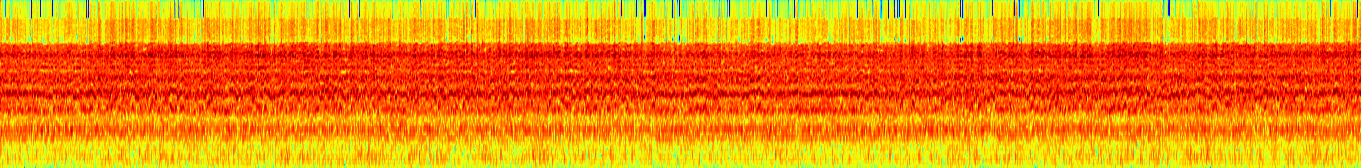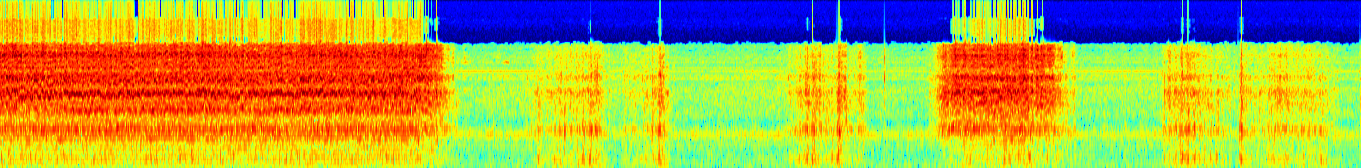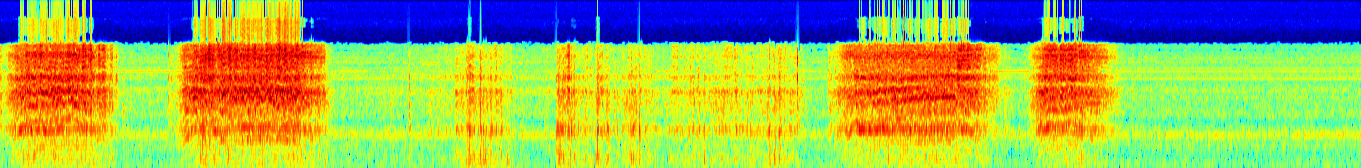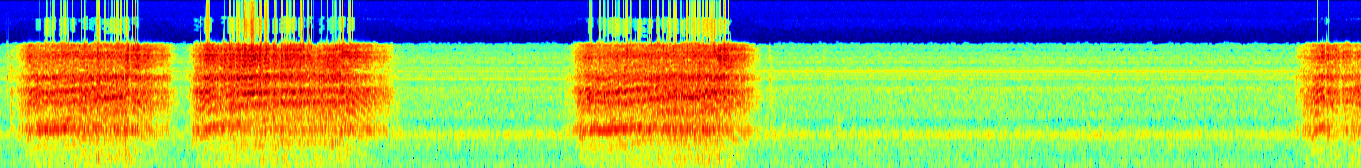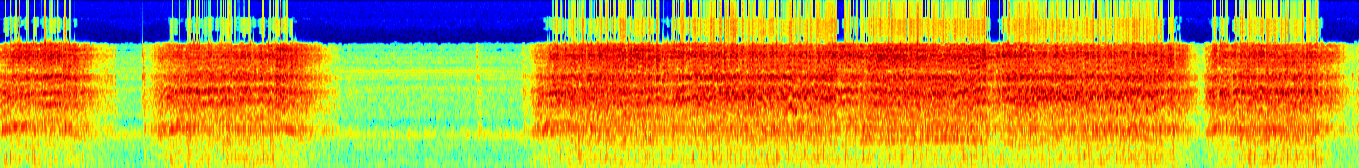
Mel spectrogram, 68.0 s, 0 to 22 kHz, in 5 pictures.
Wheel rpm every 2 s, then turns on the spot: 160, 160, 160, 160, 160, 160, 160, 160, 140, 20, 0, 50, 10, 50, 80, 30, 20, 20, 80, 10, 60, 100, 40, 90, 10, 0, 10, 70, 100, 10, 150, 160, 160, 90.
18-20 24-26 30-34 36-38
